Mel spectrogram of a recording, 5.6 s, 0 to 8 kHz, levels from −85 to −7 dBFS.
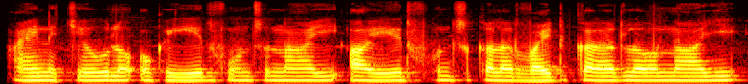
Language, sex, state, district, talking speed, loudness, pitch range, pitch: Telugu, male, Telangana, Mahabubabad, 150 wpm, -18 LUFS, 140-145 Hz, 140 Hz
